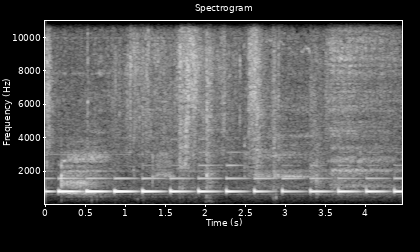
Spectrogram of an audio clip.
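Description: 2021 Ram 1500's in-cab warning chime repeating, a single-pitch ding about three times a second, each ding fading quickly.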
